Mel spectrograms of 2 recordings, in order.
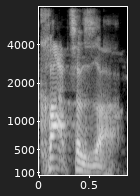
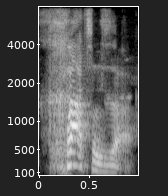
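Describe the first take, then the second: First: It begins with a plain, crisp k sound. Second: It begins with a rasping sound from the throat. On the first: The speaker calls it wrong. "not kataza" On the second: The speaker calls it right. "You gotta bring it out from right here"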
